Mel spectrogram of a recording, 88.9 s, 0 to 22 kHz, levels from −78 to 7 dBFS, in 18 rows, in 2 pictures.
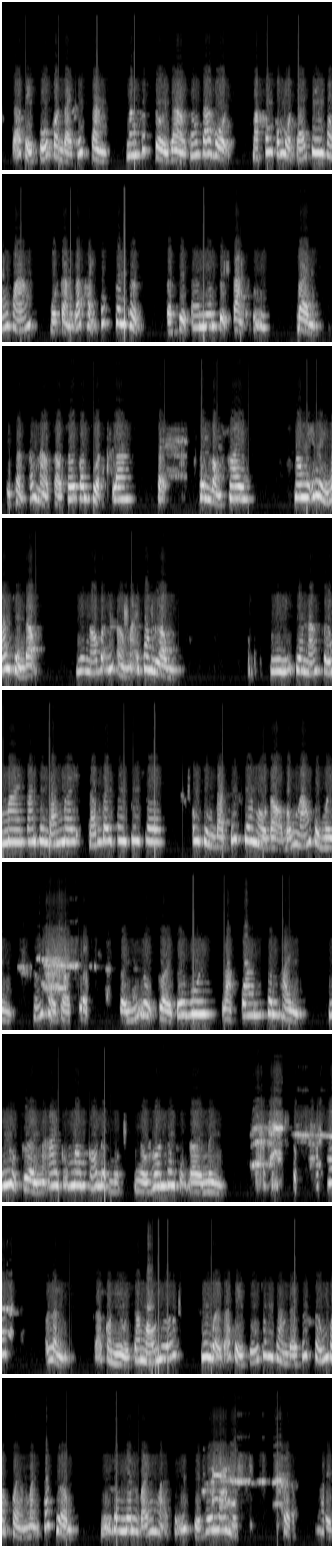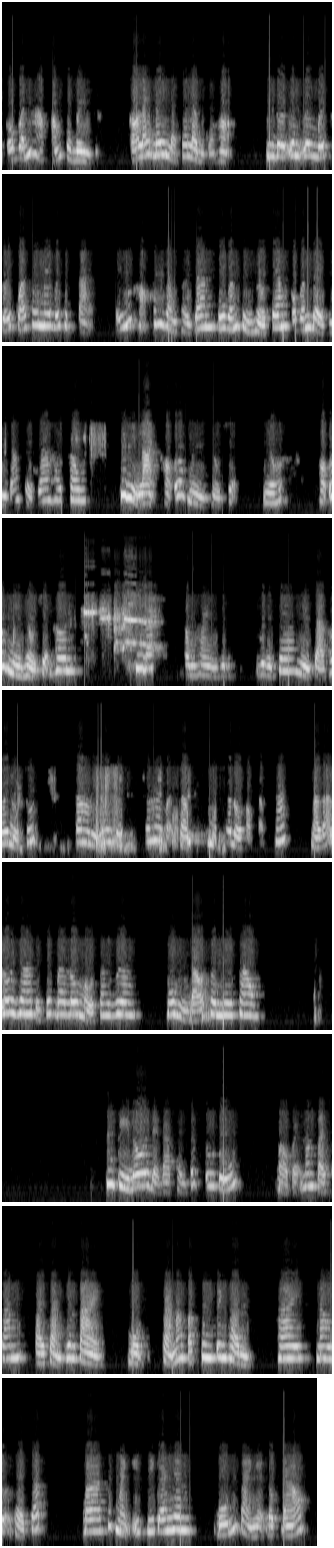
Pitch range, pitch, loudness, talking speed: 260-320 Hz, 290 Hz, -17 LUFS, 205 wpm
